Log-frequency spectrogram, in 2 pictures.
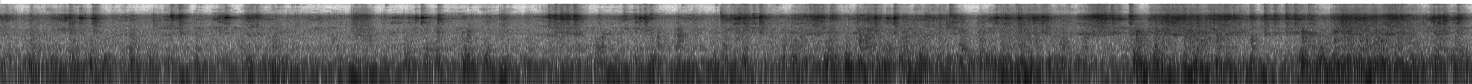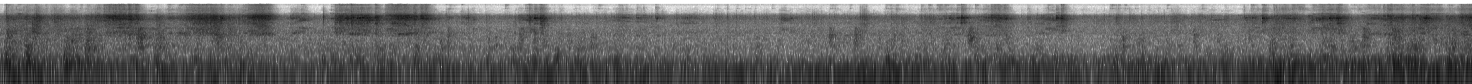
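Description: Srbija Voz passenger train running along the track, heard from inside the carriage: a steady low rumble with many irregular clicks and rattles from the wheels and carriage.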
